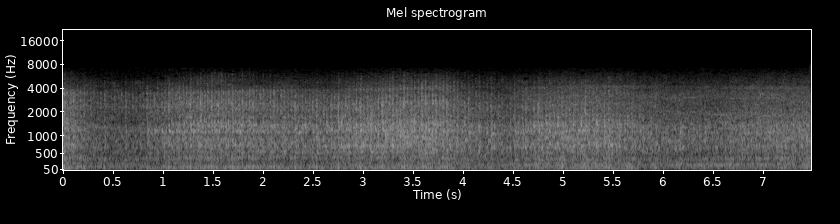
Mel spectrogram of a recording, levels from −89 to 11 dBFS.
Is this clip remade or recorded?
recorded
